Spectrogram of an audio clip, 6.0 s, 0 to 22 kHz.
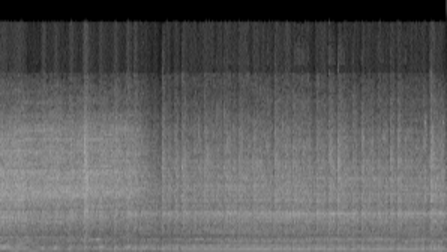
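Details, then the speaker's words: Jawa 250 two-stroke after engine rebuild following post-dyno heavy smoking, still smoking somewhat: uneven, ragged, wavering beat with revs hesitating on throttle; carburetor seems out of adjustment, not yet confirmed. "Usampikin kommentoi, että ei kuulosta olevan säädössä ja itsekin oon kyllä samaa mieltä, että se vähän oli semmonen se kaassuk painot ja tolla, niin se ei lähtenyt sille niinun saman tien vaan se vähän niinku epäröi aina"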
